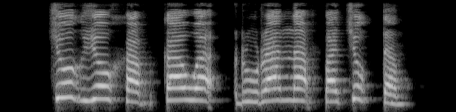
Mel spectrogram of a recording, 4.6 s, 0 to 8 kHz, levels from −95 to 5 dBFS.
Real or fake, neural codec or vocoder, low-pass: fake; codec, 16 kHz in and 24 kHz out, 1 kbps, XY-Tokenizer; 7.2 kHz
